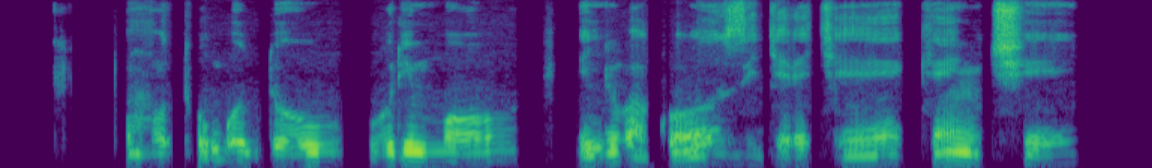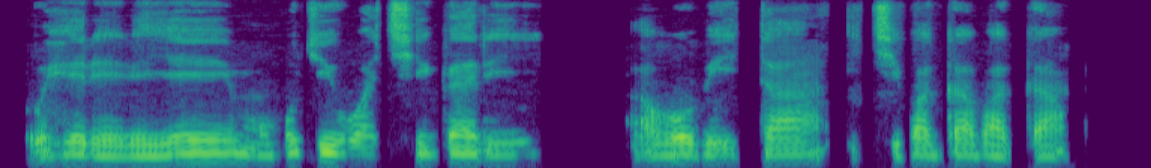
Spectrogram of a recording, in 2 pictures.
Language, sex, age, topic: Kinyarwanda, female, 18-24, government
